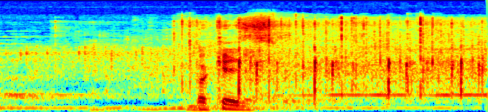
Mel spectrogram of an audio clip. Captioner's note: audience claps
